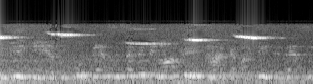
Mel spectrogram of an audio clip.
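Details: In a living room, a caboclinho gives its do-re-mi song, a few clear whistled notes, some sliding up and some down, spaced unevenly, over low indoor murmur.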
